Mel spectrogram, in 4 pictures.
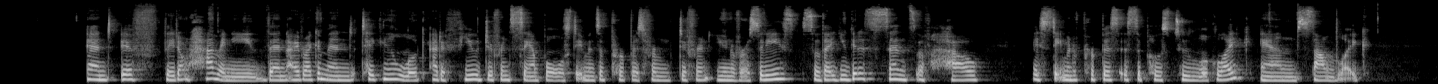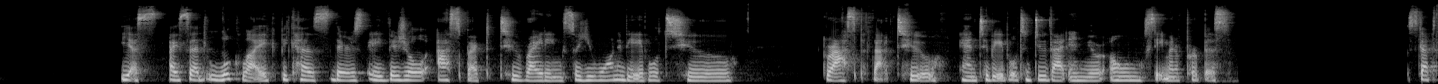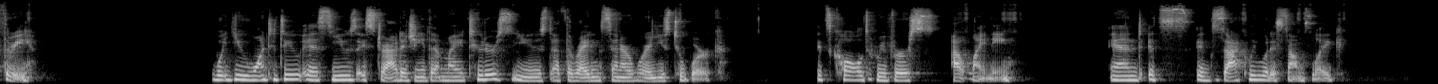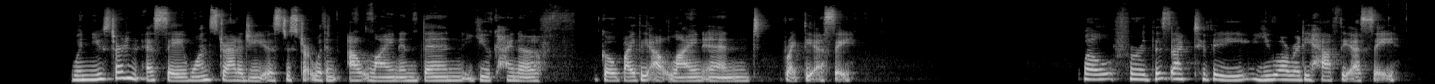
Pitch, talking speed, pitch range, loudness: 200 Hz, 155 wpm, 180-225 Hz, -19 LUFS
